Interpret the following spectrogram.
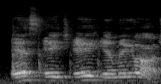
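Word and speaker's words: שמר: Okay, Shamar is S-H-A-M-A-R. Shamar. It means to watch.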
